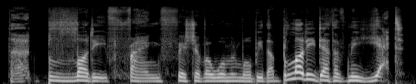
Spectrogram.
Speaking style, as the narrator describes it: she growled

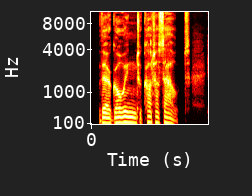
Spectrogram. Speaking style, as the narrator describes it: he sighed to his trusted confidant Alessandro Bonucci

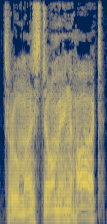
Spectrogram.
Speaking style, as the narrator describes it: Balaam shouted, spraying bloody spittle

